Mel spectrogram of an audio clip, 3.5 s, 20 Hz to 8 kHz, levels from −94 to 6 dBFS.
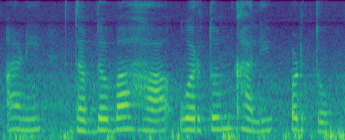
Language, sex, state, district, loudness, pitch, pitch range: Marathi, female, Maharashtra, Solapur, -17 LUFS, 240 Hz, 235-250 Hz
